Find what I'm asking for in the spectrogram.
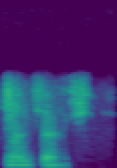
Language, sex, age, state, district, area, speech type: Odia, male, 30-45, Odisha, Sambalpur, rural, conversation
